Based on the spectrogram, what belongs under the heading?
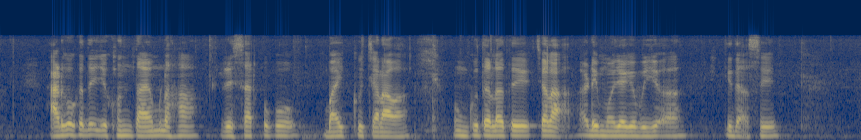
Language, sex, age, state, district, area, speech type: Santali, male, 18-30, West Bengal, Jhargram, rural, spontaneous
